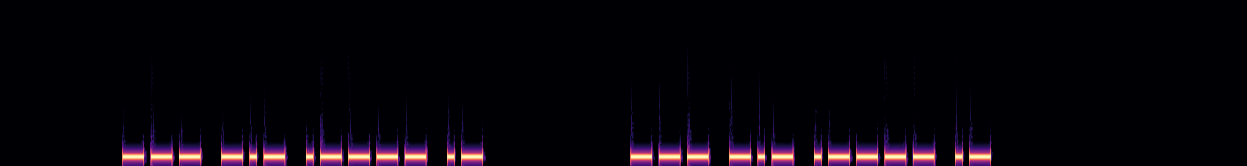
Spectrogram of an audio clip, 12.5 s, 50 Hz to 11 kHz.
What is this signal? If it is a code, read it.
Morse code, heard as a keyed tone, about 17 wpm, 700 Hz. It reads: OK1A OK1A
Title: DXCC-100 Call Signs - 4 Characters - Repeated 2x - 17wpm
